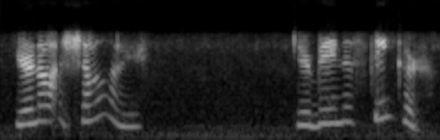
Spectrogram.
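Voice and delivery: high teasing scold; high tease. Real, not acted. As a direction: chirp You're not shy up high. Teasing the pet again.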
